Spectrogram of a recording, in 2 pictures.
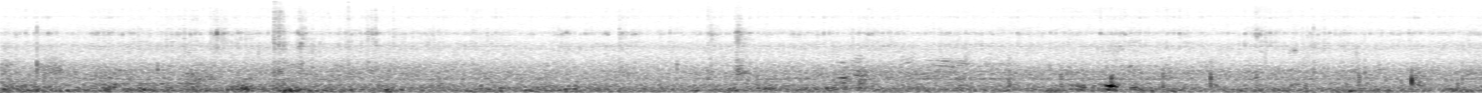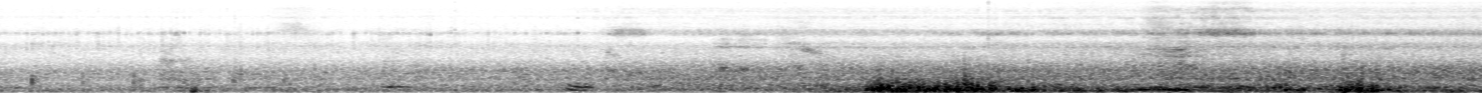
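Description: A light wind rumbles outdoors.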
